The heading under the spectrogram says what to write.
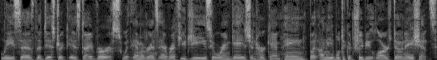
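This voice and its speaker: This man has a plain, everyday voice, pitched fairly high and kept to fairly even intonation. He talks at a fairly quick pace with hardly any pauses. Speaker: news reporter. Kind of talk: news reading.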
